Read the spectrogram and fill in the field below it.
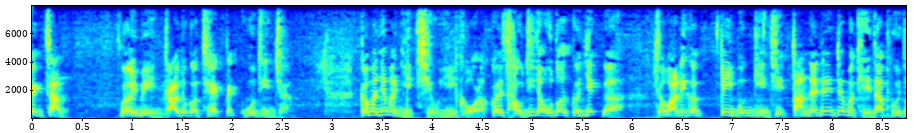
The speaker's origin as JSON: {"language": "Cantonese", "country": "Hong Kong", "said": "迪士尼係我哋香港人都仲有一個幻想"}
